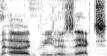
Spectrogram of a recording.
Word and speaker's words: Grille Sechs: Let's go ahead and take a look at the Grille Sechs, as it is actually pronounced. I have a bit more to say about this model. So the name Grille Sechs actually means Cricket 6, but the Grille Sechs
